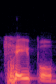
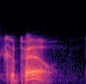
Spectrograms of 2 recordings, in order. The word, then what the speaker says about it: Capel: This is a guy that worked for this cookware company, and our last name is Capel, but the way it's spelled, a lot of people would pronounce it Capel.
